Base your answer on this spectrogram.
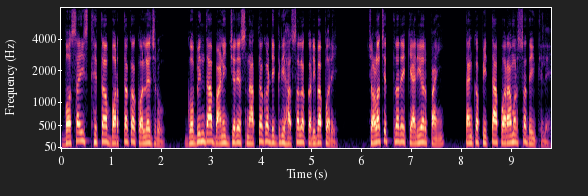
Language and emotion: Odia, neutral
